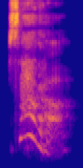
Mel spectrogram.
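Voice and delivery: high-pitched cry of the name; scandalised cry. Acted. Someone reacting to her wanting hockey players, scandalised. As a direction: exclaim it high, appalled.

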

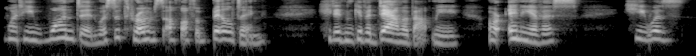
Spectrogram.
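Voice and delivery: John raging about Sherlock's fall; anguished outburst. A narrator's reading. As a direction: let the grief erupt then break. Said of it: "he broke off".

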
